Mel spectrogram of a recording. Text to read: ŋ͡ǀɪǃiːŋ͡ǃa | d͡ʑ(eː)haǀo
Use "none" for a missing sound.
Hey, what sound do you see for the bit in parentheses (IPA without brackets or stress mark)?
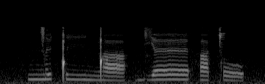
ɛː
